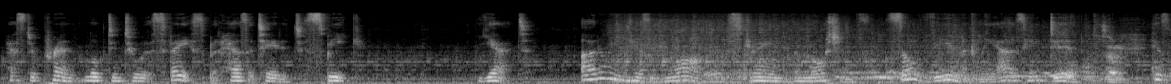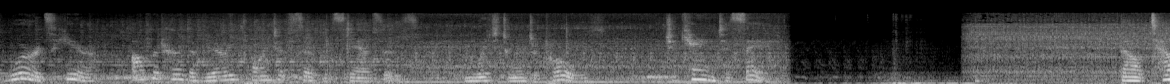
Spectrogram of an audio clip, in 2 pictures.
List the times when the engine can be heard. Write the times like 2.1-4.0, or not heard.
0.0-23.3.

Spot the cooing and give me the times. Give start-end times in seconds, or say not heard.
7.0-18.5.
